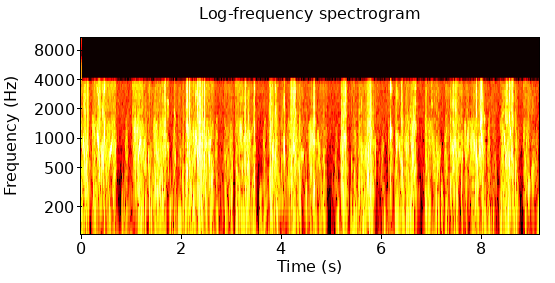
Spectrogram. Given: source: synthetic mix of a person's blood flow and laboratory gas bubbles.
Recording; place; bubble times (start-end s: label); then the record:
Doppler ultrasound of blood flow; precordium
0.00-0.71 s: bubbles
1.01-1.76 s: bubbles
1.85-2.66 s: bubbles
2.85-3.50 s: bubbles
3.75-4.92 s: bubbles
5.17-5.36 s: bubbles
5.38-5.93 s: bubbles
6.12-6.74 s: bubbles
6.85-7.20 s: bubbles
7.27-8.12 s: bubbles
8.19-8.28 s: bubbles
8.35-8.78 s: bubbles
8.82-9.08 s: bubbles
From the record:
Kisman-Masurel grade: 444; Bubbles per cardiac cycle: continuous sound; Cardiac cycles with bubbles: 100%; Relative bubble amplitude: maximal (0.775 to 0.999); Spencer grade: 4 (maximum detectable bubble signal sounding continuously throughout systole and diastole of every cardiac period, and overriding the amplitude of the normal cardiac signals); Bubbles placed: only in the low amplitude regions of the cardiac cycle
